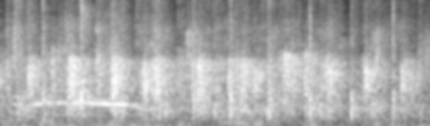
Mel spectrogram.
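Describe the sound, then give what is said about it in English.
An audience at a readings event claps steadily for a few seconds during an announcement of upcoming readers, a dense, even patter of many hands with no voices on top, holding at a fairly constant level throughout. “You could clap if you want.”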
